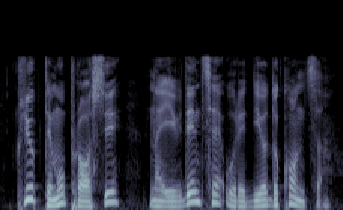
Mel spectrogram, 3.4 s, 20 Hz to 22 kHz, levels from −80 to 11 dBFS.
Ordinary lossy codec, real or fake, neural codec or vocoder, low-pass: none; real; none; 7.2 kHz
